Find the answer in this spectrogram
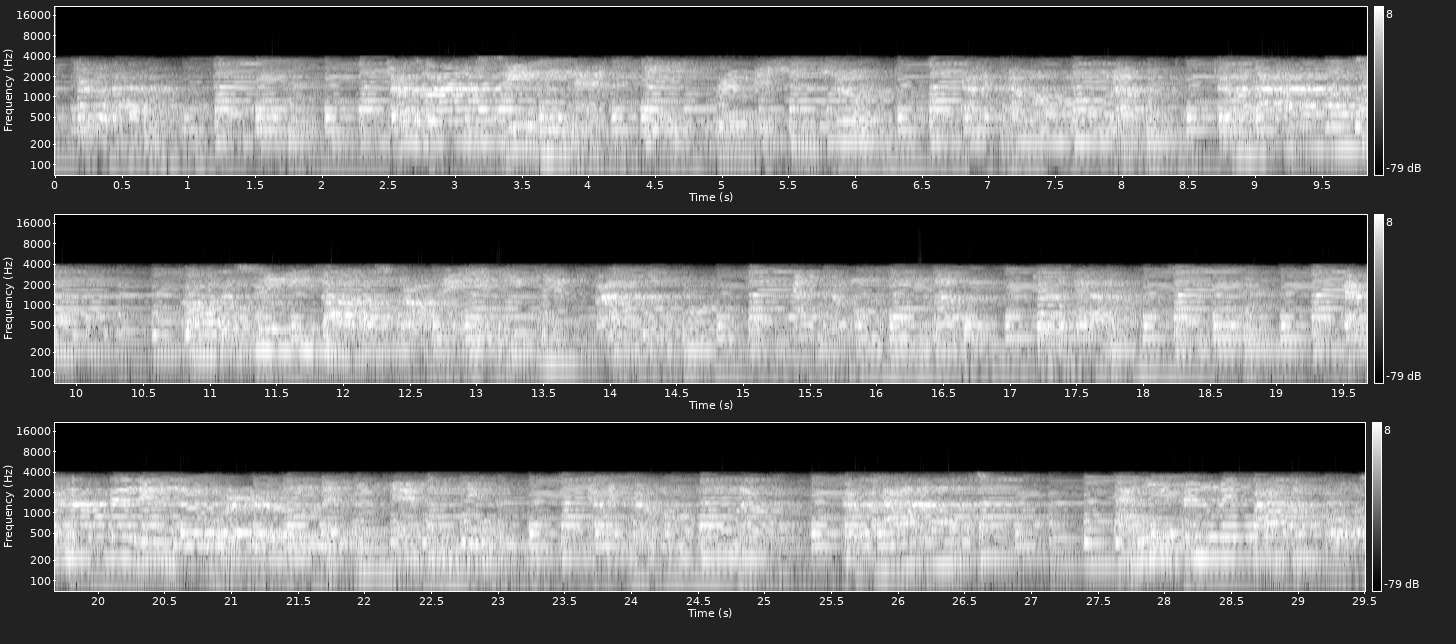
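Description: Gold Tone banjitar, a six-string banjo, played solo without singing, carrying the melody of a slow folk song in a continuous run of notes.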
